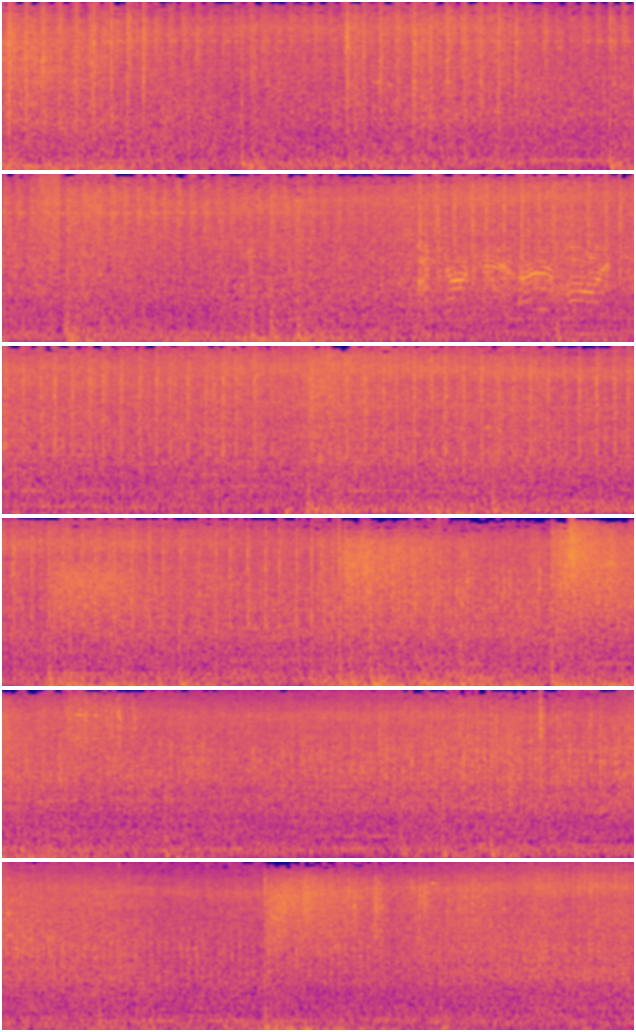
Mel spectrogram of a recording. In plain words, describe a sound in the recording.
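Tank tracks clank over the ground.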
